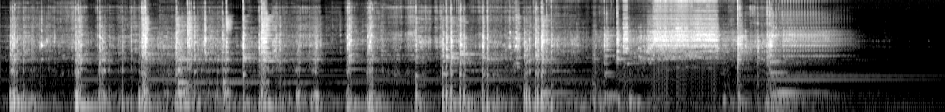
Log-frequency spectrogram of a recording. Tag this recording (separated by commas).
Screech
